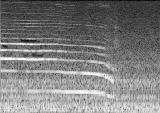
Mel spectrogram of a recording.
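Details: Cat at early morning giving a single long meow, clear and harmonic-rich, slowly falling in pitch before breaking off after about a second, over a low background rumble.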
